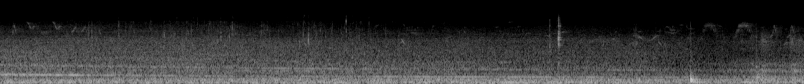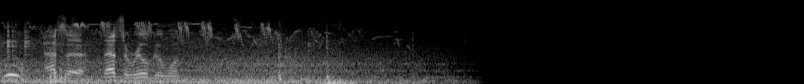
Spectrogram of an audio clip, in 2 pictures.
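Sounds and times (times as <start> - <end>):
wind and water noise: 0.0 - 12.6
boat motor humming: 0.0 - 12.7.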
